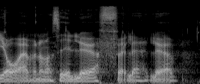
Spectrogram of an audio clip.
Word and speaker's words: Lööf: Jag hörde en intervju med dig där var någon som kallade dig för Annie Lööf också. Är det jobbigt? – Ja, alltså L-Ö-Ö-F ska ju egentligen uttalas Lööf, men jag säger ju Lööf.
